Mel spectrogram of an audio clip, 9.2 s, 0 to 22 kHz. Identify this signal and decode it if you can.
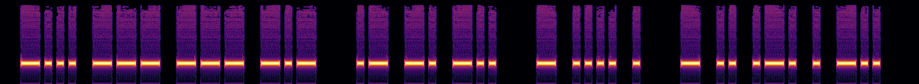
Morse code, heard as a keyed tone, about 20 wpm, 1000 Hz. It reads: BOOK AND THE TIRED
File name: qotdfiles / 20wpm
